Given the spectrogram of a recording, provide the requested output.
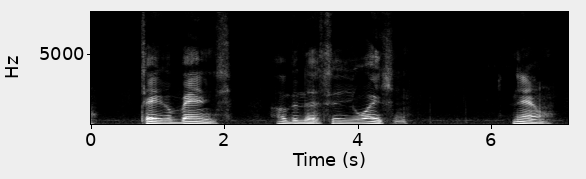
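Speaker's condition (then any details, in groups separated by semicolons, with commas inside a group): Multiple sclerosis; affects left side and voice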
